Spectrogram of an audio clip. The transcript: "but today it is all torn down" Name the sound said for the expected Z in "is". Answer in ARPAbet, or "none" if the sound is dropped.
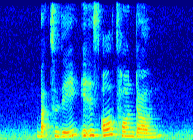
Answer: S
